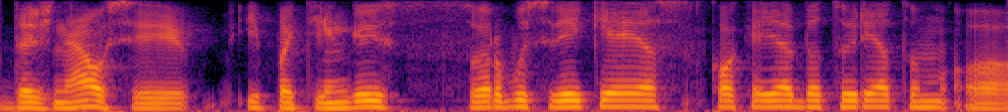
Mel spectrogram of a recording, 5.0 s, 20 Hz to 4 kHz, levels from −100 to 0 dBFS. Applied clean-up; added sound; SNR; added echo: none; none; none; none.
